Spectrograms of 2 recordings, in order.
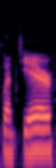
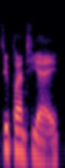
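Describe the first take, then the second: First: The name is said with an English-style pronunciation. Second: The name is said with a French-style pronunciation. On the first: This is how the speaker has habitually said it. The speaker calls it wrong. "I've always called it Duplantier" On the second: This is the proper pronunciation of the name. The speaker calls it right. "It technically is French. Yes, it's it's how it's pronounced"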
